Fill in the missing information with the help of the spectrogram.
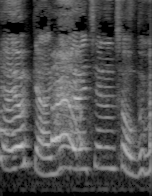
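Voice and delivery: loud giggly protest; laughing loudly through the words. Real, not acted. Laughs after failed breath hold.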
